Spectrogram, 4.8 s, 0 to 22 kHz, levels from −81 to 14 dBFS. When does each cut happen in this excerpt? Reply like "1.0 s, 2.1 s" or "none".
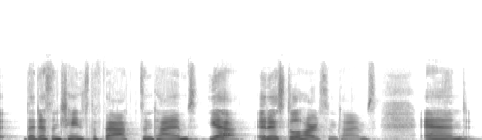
1.4 s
